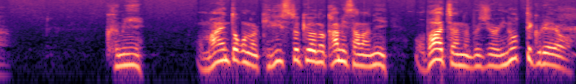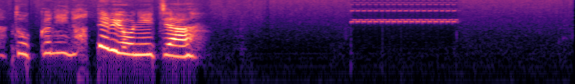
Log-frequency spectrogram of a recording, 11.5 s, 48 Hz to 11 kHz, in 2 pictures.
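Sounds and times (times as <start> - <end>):
speech: 1.2 - 7.9
mobile phone ringing with electronic trill: 9.3 - 10.4.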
